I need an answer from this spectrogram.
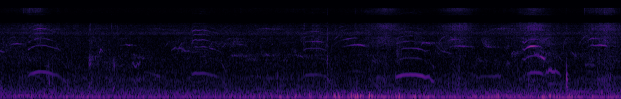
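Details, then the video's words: A basket of small kittens at play, letting out brief curved mews roughly every second, each a quick rise and drop in pitch, against a low, steady rumble. "Basket of cute little kittens meowing and playing"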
